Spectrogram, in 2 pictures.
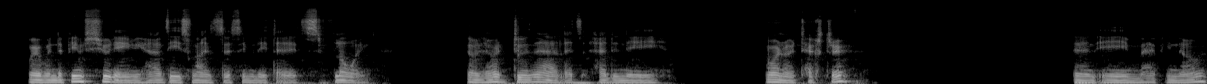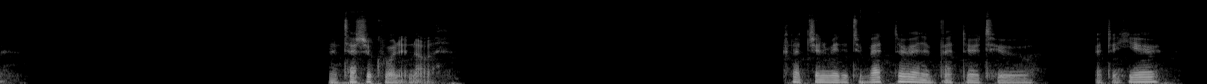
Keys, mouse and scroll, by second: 4.4 middle click, 5.9 shift+a, 10.7 shift+a, 15.2 shift+a, 19.8 click, 21.5 click, 24.0 click.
